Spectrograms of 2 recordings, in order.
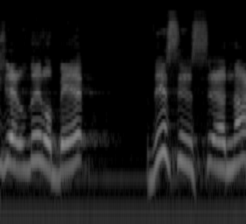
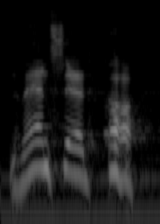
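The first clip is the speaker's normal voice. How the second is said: ordinary delivery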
